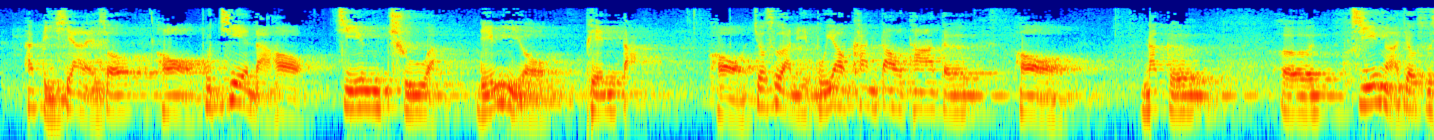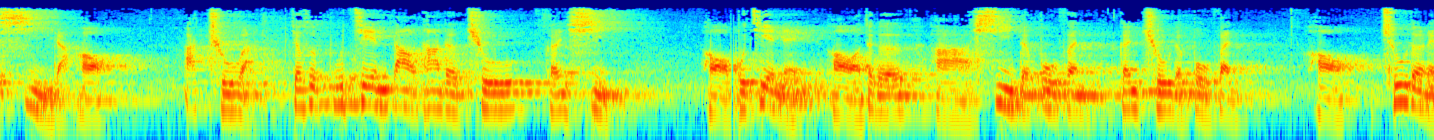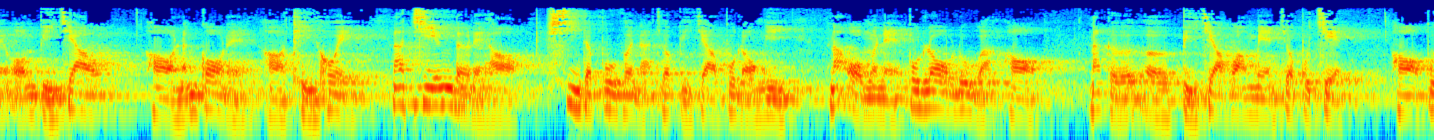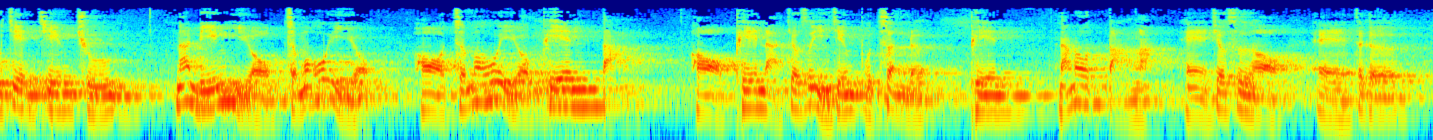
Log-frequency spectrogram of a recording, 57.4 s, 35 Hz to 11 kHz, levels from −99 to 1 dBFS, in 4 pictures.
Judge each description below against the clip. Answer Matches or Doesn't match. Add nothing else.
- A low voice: Matches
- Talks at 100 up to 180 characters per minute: Matches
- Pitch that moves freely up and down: Doesn't match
